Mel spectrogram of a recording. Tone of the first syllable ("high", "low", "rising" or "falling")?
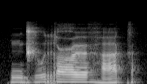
rising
